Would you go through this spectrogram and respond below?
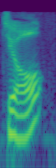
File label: Man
